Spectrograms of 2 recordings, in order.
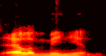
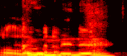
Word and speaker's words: aluminium: And it's aluminium too. Not aluminum. And one-story building, two-story building is spelt STOREY in Australia.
